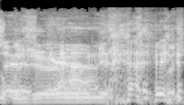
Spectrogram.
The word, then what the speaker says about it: Lejeune: And as a Marine Corps based podcast, we are no strangers to the arguments and food fights over pronunciation, aka Lejeune. – Lejeune.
